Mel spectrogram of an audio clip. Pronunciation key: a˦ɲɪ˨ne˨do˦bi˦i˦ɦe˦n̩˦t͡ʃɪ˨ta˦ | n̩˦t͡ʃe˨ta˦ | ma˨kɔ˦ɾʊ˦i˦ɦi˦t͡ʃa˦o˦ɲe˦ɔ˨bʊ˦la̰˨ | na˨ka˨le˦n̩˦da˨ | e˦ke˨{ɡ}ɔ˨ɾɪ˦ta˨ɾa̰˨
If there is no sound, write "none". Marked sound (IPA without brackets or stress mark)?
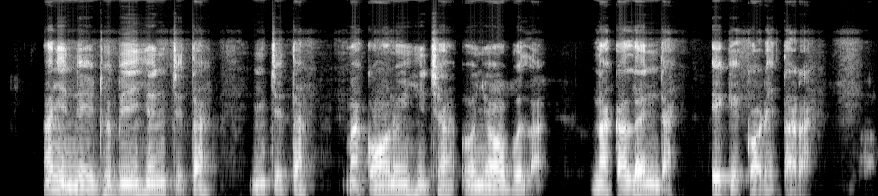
k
